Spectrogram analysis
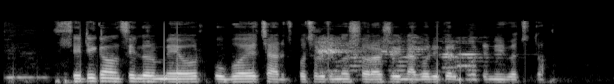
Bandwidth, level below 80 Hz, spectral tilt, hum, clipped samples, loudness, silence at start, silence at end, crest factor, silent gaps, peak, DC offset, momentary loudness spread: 8.2 kHz; -52 dBFS; -5 dB/octave; none; under 0.1%; -17 LUFS; 0.05 s; 0.6 s; 16 dB; none; -2 dBFS; under 0.1%; 13 LU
